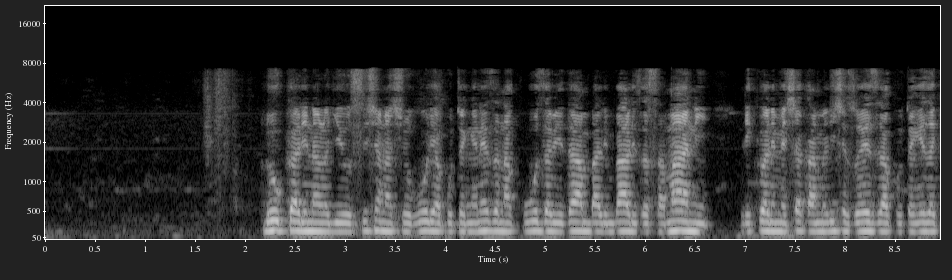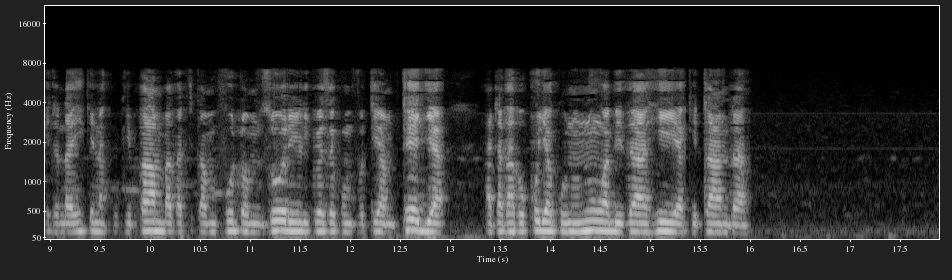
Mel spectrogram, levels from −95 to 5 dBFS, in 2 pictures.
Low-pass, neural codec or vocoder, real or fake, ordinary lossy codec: 7.2 kHz; none; real; AAC, 32 kbps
